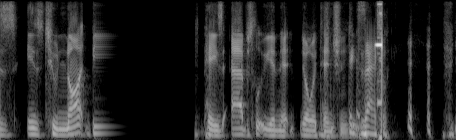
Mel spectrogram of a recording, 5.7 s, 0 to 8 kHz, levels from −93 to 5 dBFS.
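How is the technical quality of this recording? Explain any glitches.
The recording has two clear glitches, heard over a call path that passes nothing above 8 kHz.

From 1.20 to 2.46 s the sound stops and is replaced by a concealment buzz that fades, leaving about 0.93 s of silence. This is likely a long network dropout, with about 1.24 s of audio lost. A spectrogram shows a smeared band thinning into an empty gap.

From 4.68 to 4.78 s an unstable filter runs away. A tone around 3 kHz swells over about 90 ms to clipping, then cuts to roughly 10 ms of silence as the overflowed filter resets. The waveform shows a growing flat-topped burst, then a flat line.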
